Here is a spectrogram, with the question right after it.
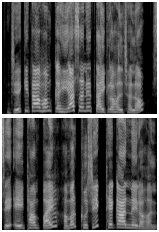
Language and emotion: Maithili, happy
